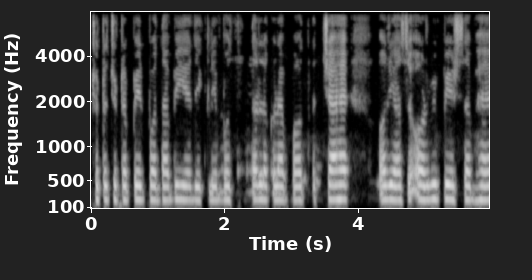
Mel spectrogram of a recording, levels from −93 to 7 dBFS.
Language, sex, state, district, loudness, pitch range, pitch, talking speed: Hindi, female, Bihar, Purnia, -16 LUFS, 205-215 Hz, 210 Hz, 220 wpm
